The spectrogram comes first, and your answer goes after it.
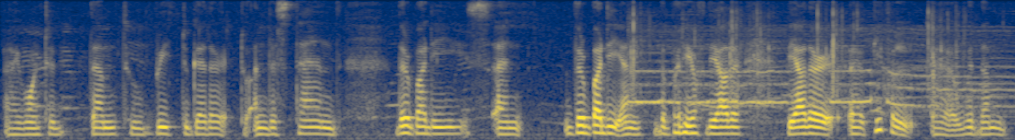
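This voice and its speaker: Low-voiced earnest woman director. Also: steady tone, noisy background. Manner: earnest, halting with frequent fillers. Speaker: theatre director. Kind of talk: documentary interview.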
